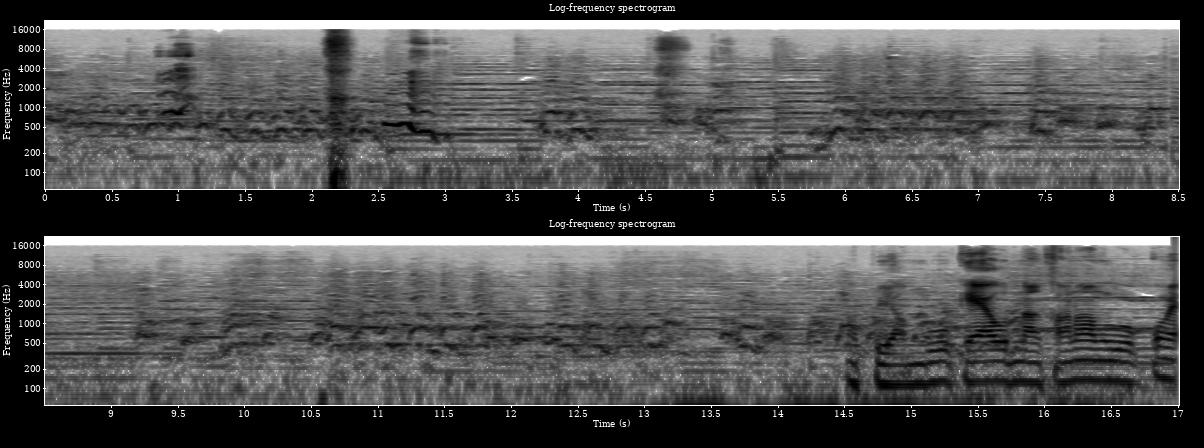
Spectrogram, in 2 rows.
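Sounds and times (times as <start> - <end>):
dog barking: 0.0 - 2.6, 3.6 - 16.2
background music: 0.0 - 17.0.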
